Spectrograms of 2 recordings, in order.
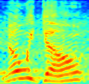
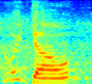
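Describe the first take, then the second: First: High, loud rising denial; mock-indignant rebuttal; loud contradiction. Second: Contradiction. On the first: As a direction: blurt out the denial, pitched high. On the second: Acted. Same denial repeated lower.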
